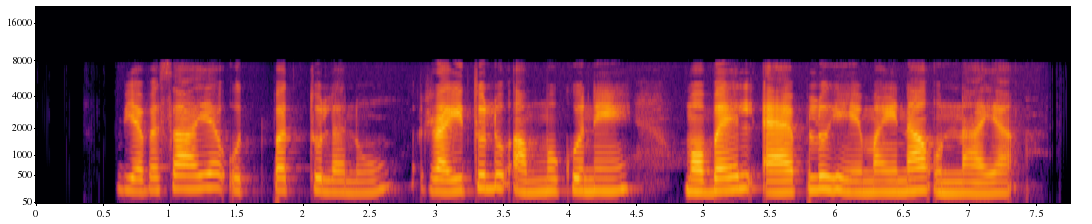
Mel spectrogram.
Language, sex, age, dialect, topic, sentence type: Telugu, female, 41-45, Utterandhra, agriculture, question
